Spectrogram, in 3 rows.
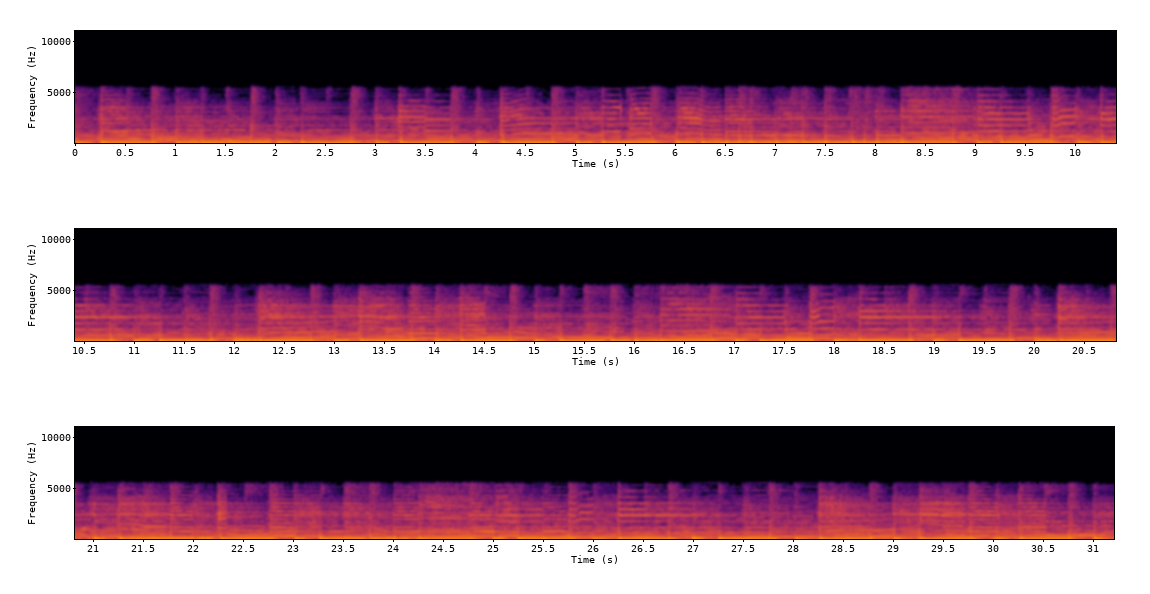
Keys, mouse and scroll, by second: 1.7 click, 2.8 click, 3.6 click, 3.9 click, 4.0 double click, 4.2 double click, 4.6 double click, 4.7 double click, 4.9 double click, 5.3 double click, 5.9 double click, 6.0 double click, 6.9 double click, 7.2 double click, 7.3 double click, 7.5 double click, 7.9 double click, 7.9 double click, 8.2 double click, 8.6 double click, 8.7 double click, 8.9 double click, 10.4 click, 11.4 click, 13.7 right click, 14.8 click, 15.4 click, 16.7 click, 16.8 click, 19.0-19.8 scroll down 1, 20.5 click, 22.7 middle click, 25.7 click, 26.5 click, 27.6 scroll up 1, 28.9 click.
